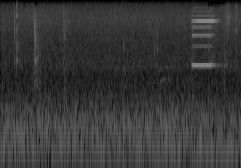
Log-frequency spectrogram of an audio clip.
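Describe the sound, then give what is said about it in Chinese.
An air conditioner that had been unexpectedly noisy gives a single short, high electronic beep as it is switched off, heard over a steady low hum, with a few faint clicks just before. “这个空调是意外的吵啊！不好意思，容容我关一下空调哈。”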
